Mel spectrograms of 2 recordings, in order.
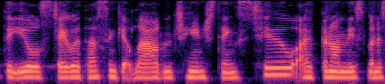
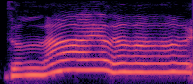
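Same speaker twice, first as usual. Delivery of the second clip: high, very slow breathy Delilah; sultry drawn-out name; 10 semitones higher, much slower than usual. Acted. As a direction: stretch the name out like a radio host. Mimicking late night radio host.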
